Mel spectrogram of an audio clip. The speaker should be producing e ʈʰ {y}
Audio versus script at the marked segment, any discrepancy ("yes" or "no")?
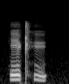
no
